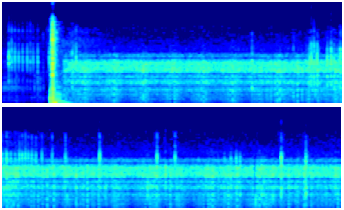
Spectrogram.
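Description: A sudden loud hit less than a second in, followed by a steady crackling hiss with faint scattered ticks.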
